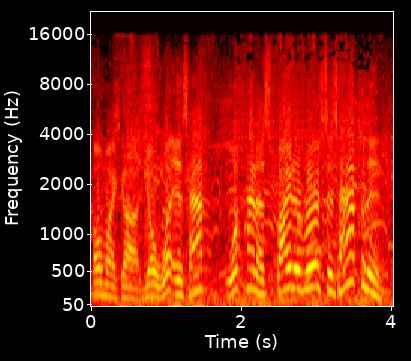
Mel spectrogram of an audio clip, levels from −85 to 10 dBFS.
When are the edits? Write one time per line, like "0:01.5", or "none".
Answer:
0:01.7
